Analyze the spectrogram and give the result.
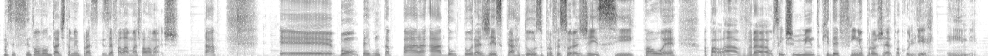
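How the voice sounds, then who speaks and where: A man's voice: a little high, measured pace, darkish tone, dry recording, soft background music. A man hosting a TV interview show, jovial and laughing often. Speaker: TV show host.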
